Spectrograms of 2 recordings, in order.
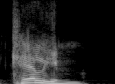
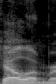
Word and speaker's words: KELIM: The KELIM is how we pronounce that. – KELIM, right.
